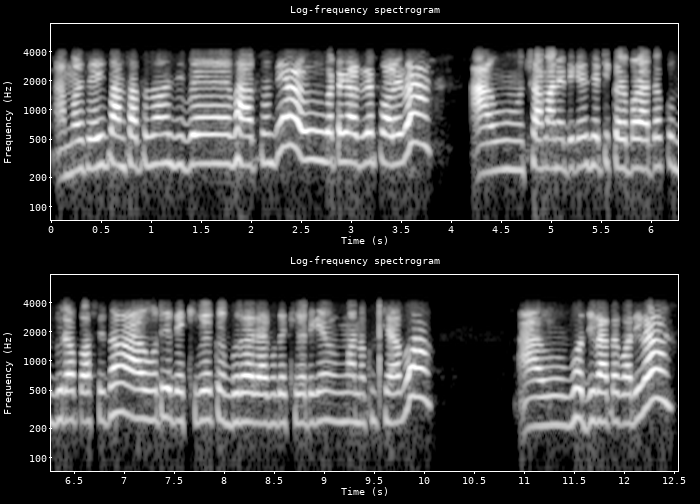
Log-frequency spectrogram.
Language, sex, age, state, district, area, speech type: Odia, female, 45-60, Odisha, Angul, rural, conversation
